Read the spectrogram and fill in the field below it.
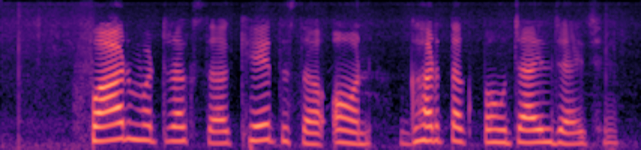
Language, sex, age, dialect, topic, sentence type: Maithili, female, 18-24, Bajjika, agriculture, statement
